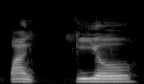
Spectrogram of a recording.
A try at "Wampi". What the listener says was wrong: Okay, remove the O. Wampi. Say Wampi.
